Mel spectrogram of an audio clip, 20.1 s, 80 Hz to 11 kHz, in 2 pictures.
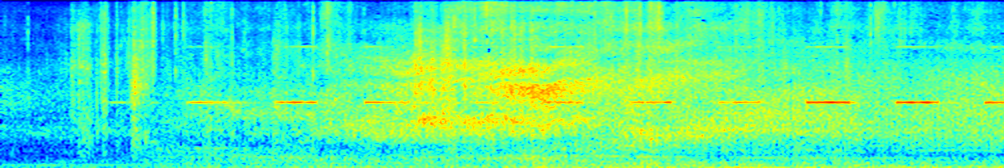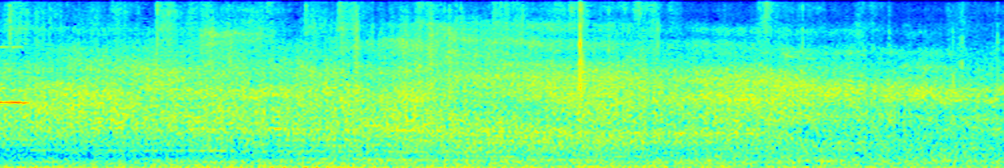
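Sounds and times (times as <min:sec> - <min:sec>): heavy vehicle engine running: 0:00.0 - 0:20.0
reversing alarm beeping: 0:01.1 - 0:04.1, 0:05.2 - 0:10.6.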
